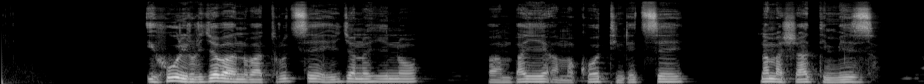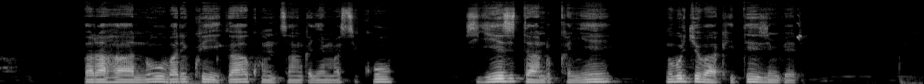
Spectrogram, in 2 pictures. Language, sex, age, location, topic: Kinyarwanda, female, 18-24, Huye, education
